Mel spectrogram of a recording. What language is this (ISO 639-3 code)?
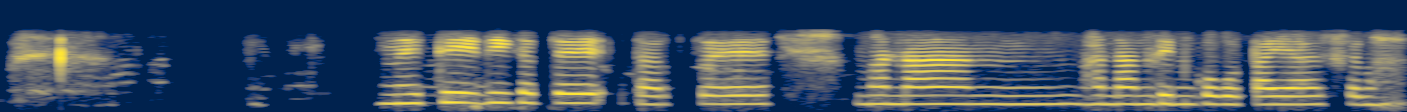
sat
